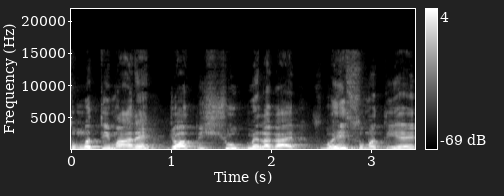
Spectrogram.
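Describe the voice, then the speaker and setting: Against noticeable background noise, a man talks with very wide pitch swings. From Maharashtra, India. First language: Marathi (speaking Hindi). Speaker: religious storyteller. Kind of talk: religious discourse.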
